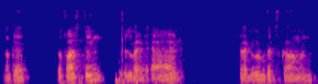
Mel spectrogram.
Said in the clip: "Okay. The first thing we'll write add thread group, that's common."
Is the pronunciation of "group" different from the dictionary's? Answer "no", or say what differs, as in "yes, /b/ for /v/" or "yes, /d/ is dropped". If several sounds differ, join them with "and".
yes, /ɹ/ is dropped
